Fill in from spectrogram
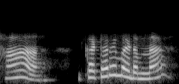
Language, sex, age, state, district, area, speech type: Marathi, female, 60+, Maharashtra, Osmanabad, rural, conversation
